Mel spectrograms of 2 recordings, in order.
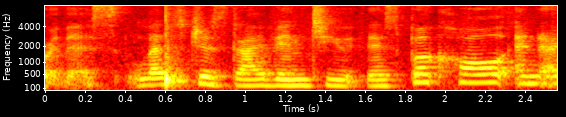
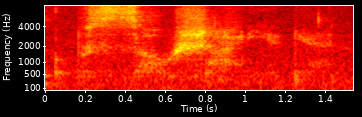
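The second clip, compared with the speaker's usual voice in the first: awed whisper; 9 dB quieter than usual. Real, not acted. Awed at a shiny cover.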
